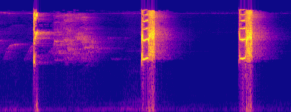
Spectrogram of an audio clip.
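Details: Lovebird giving single shrill ticking calls, the ngetik style of cik cik notes: three sharp high chips spaced about one and a half seconds apart, the first followed by a faint trailing twitter.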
